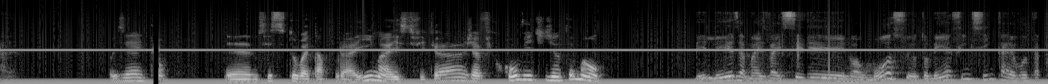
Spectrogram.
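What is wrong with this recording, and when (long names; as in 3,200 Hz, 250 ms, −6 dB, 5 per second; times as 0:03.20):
surface crackle 160 per second −28 dBFS
mains hum 50 Hz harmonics 4 −28 dBFS
whistle 1,900 Hz −26 dBFS
0:01.53–0:01.59: drop-out 62 ms
0:03.63: click −11 dBFS
0:08.29: click −7 dBFS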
